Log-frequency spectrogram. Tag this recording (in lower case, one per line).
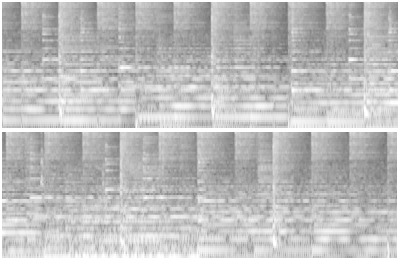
music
